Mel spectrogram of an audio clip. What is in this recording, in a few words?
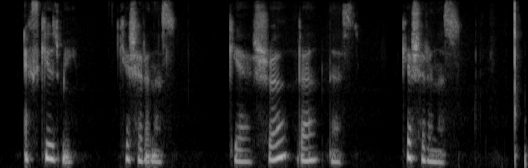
Kazakh Excuse me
